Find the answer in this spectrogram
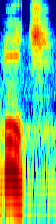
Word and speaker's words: beach: Bonding in Bondi Beach. 이 Bondi Beach에서 그 인연을 맺기요. Bonding. 인간관계를 맺기. 인연을 맺기. 이거요. 비치를 짧게 발음하면 비치가 돼버려요.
